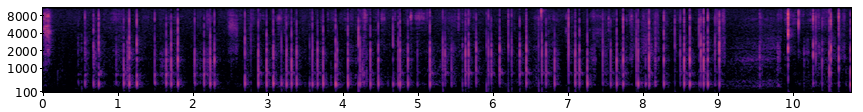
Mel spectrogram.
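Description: Long nails tap and scratch the smooth upper of a white leather Dr. Martens boot held close to the microphone, with a hollow ring. Rapid, dry, clicky taps come in quick uneven bursts over a soft scratching texture, with a hollow tone near 390 Hz and no lingering ring.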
